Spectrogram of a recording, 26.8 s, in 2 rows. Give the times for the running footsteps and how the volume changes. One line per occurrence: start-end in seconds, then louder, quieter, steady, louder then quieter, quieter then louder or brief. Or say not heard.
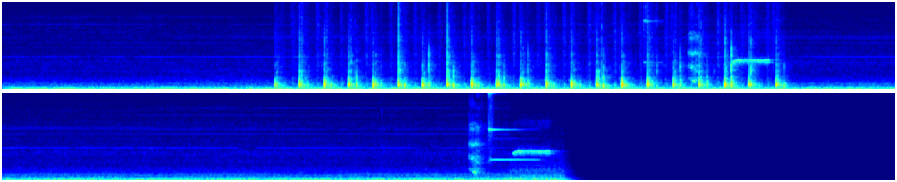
4.0-11.8 steady.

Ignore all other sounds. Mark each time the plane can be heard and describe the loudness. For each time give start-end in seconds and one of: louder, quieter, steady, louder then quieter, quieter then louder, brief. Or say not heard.
0.0-21.9 steady.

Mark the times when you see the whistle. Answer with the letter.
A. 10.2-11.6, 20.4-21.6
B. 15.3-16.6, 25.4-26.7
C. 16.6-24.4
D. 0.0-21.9
A.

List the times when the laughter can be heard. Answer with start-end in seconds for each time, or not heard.
not heard.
